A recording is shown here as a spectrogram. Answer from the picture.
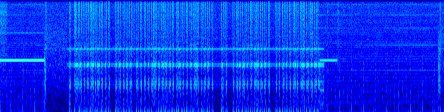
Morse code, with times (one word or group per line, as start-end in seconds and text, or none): none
